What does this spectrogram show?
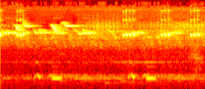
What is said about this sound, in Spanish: llama un cuco,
